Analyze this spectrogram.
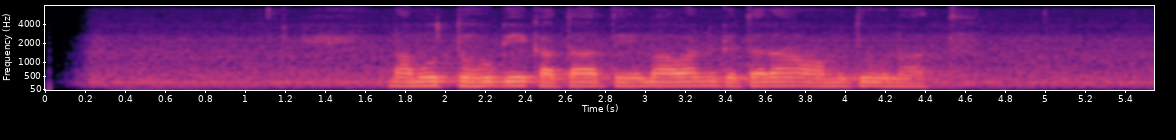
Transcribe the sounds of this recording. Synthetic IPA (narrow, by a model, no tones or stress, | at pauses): namut̪ːoɦuɡeːkat̪aːt̪eːmaːʋanɡet̪əɾaːmamit̪uunat̪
